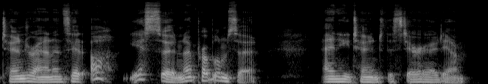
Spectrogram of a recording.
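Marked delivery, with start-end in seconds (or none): 0.9-2.6 put-on, courteous, polite gentlemanly voice, pitched up. Retelling a younger brother's answer to a party host: retelling a polite reply. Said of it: "gentlemanly and polite".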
